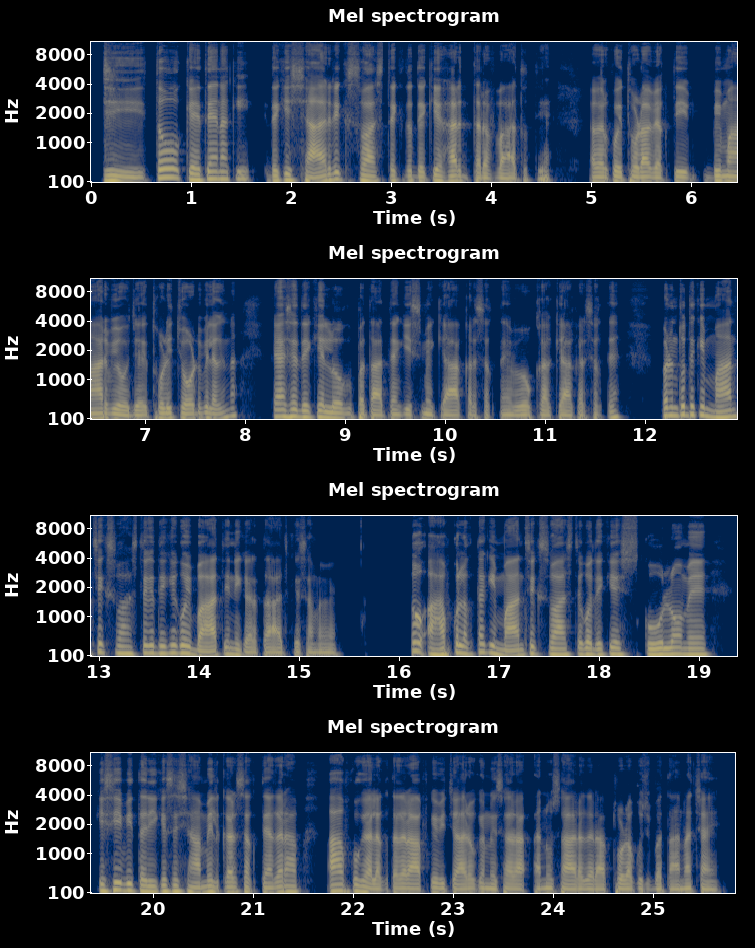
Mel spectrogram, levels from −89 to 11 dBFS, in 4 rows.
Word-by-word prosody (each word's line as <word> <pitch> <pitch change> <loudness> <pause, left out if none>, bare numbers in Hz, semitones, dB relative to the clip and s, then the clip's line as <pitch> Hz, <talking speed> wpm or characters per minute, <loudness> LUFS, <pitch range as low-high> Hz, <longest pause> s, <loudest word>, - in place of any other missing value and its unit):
जी। 105 -4 +3
तो 195 +1 +4
कहते 140 +2 +4
हैं 165 - +3
ना 165 - +2
कि 85 - -5 0.2
देखिए, 120 +3 +2
शारीरिक 125 +3 +2
स्वास्थ्य 120 0 0
की 125 - -21
तो 115 - -2
देखिए, 115 +3 +1
हर 115 +2 +2
तरफ 95 -2 -1
बात 95 -1 -1
होती - - -8
है। - - -4 0.4
अगर 105 0 +1
कोई 110 -2 +3
थोड़ा 105 -1 +4
व्यक्ति 105 +1 -1 0.2
बीमार 110 -1 +2
भी 110 - 0
हो 95 -2 +2
जाए, 95 0 -1
थोड़ी 115 -1 +2
चोट 110 -2 -1
भी 120 - -1
लगे 110 0 -1
ना, 155 +5 -4 0.4
कैसे 150 0 +4
देखिए 140 0 +2
लोग 115 -3 +1
बताते 95 +1 -1
हैं 100 - -3
कि 100 - -3
इसमें 100 +1 -4
क्या 95 -1 0
कर - - -4
सकते - - -8
हैं 95 - -1
वो 95 +1 0
क 95 - 0
क्या 95 -1 0
कर 95 +1 -6
सकते 110 +5 -7
हैं? 140 - -2 0.4
परंतु 175 +2 +3
देखिए 190 -1 +1
मानसिक 145 +6 +2
स्वास्थ्य 155 -2 0
की 165 - +3
देखिए 155 +2 +1
कोई 165 -1 +4
बात 105 0 +2
ही - - 0
नहीं 125 -3 -1
करता 95 -1 -2
आज 90 - -4
के 100 - -3
समय 90 -1 -5
में। 90 - -4 0.8
तो 205 - +5
आपको 130 +5 +4
लगता 150 +1 0
है - - -1
कि 165 -2 +2
मानसिक 120 +4 +1
स्वास्थ्य 130 -1 +1
को 135 0 +3
देखिए 125 +2 +1
स्कूलों 130 +2 +2
में 130 -1 +2 0.4
किसी 145 +3 +3
भी 150 0 +2
तरीके 130 -1 +2
से 130 +1 +2
शामिल 120 -1 +1
कर 115 0 0
सकते 115 -1 -4
हैं 105 - +1
अगर 120 +2 +1
आप 125 -1 0 0.3
आपको 140 -1 +2
क्या 120 -3 +3
लगता 100 0 -2
है - - 0
अगर 105 -1 +3
आपके 100 +2 0
विचारों 100 -1 -1
के 105 - -6
अनुसार 100 -1 -1
अनुसार 95 -1 0
अगर 95 0 -1
आप 95 0 -1
थोड़ा 100 -1 +1
कुछ 100 0 -7
बताना 95 0 -2
चाहें? 90 -3 -4
115 Hz, 230 wpm, -24 LUFS, 100-135 Hz, 0.8 s, तो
